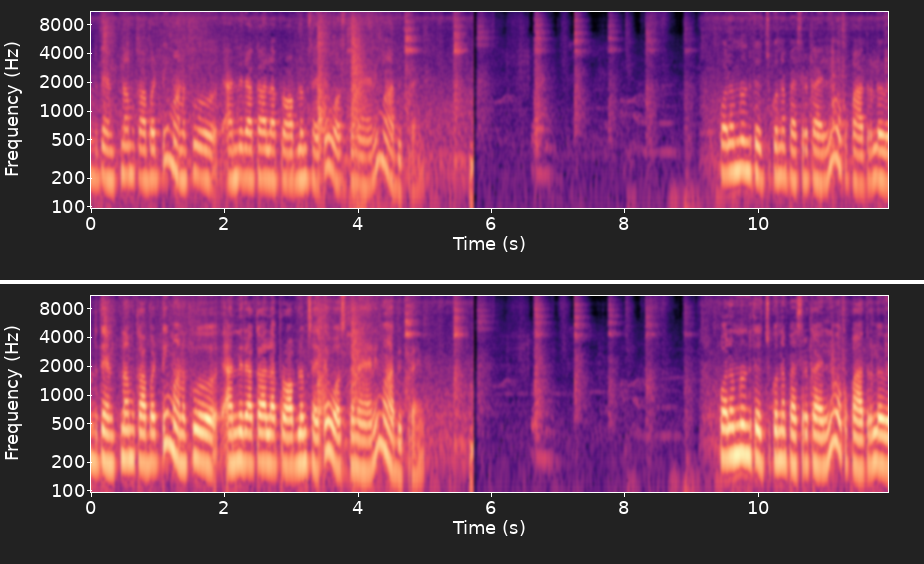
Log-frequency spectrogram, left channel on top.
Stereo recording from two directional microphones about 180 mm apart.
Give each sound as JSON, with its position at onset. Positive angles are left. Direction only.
{"t": 0.0, "sound": "a woman's voice", "side_deg": -35}
{"t": 5.7, "sound": "a sound", "side_deg": 0}
{"t": 9.4, "sound": "a woman's voice", "side_deg": -35}
{"t": 9.6, "sound": "a woman's voice", "side_deg": -25}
